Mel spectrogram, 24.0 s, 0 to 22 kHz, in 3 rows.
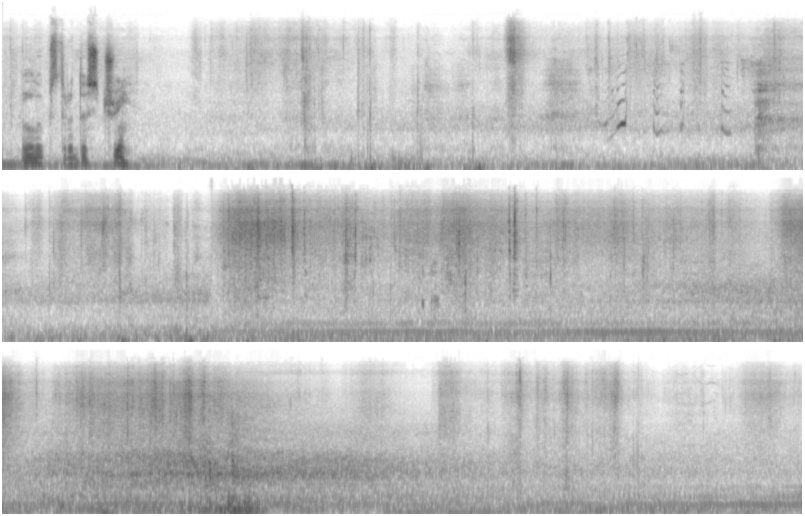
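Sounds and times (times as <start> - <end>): skid steer engine running: 6.4 - 24.0.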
